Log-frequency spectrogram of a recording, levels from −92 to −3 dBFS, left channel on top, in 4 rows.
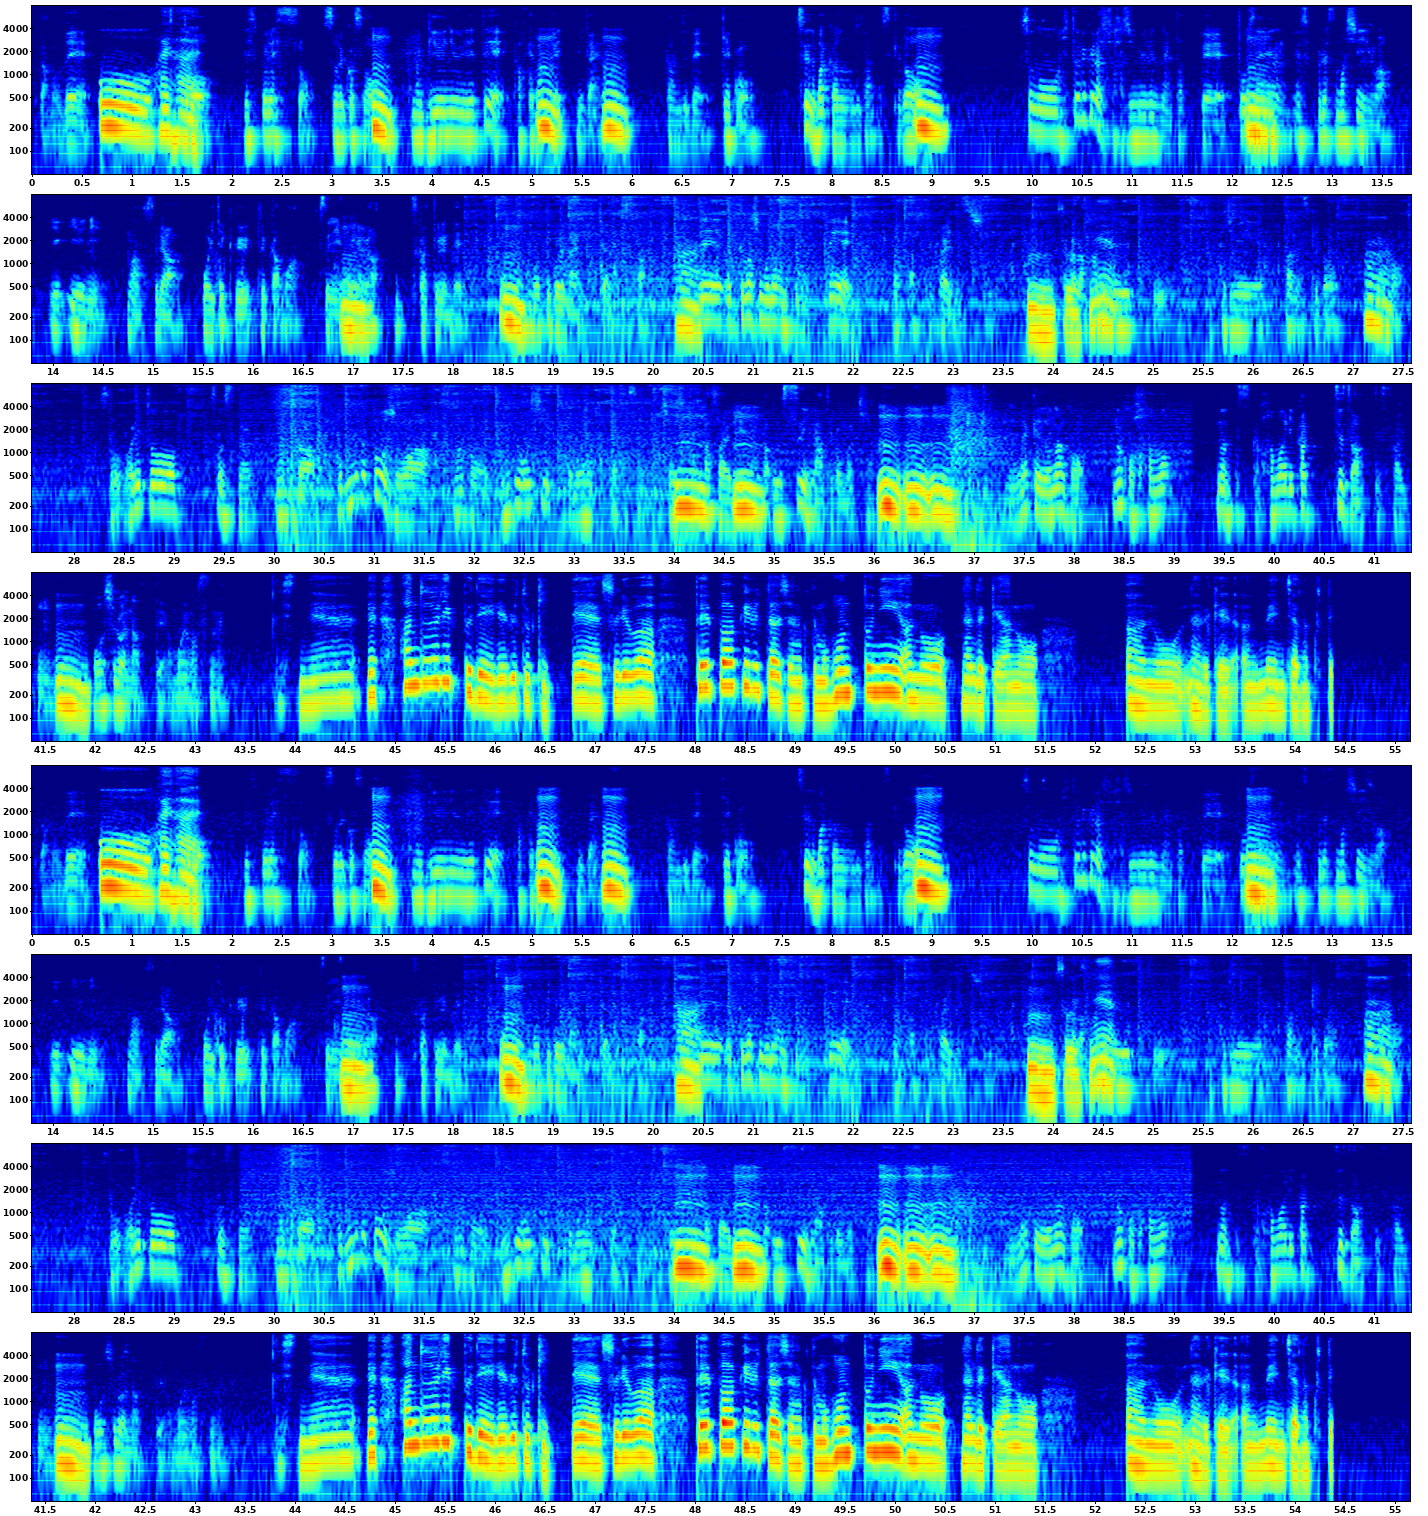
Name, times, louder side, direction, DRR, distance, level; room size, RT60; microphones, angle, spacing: voice 1, 0.0-0.6 1.4-1.8 2.1-3.5 3.8-5.8 6.3-7.3 7.7-8.9 9.9-13.6 14.0-18.2 18.7-20.0 20.4-22.1 22.4-23.5 24.1-25.3 25.7-26.9 27.2-27.5 28.4-29.1 29.4-36.2 37.3-39.1 39.4-41.6 42.0-43.3, left 3 dB, 60° left, 1.7 m, -50 dB
voice 2, 0.7-1.7 3.4-3.7 5.0-5.3 5.7-6.0 8.8-9.2 12.1-12.4 16.9-17.2 18.5-18.8 20.2-20.5 23.7-24.6 27.1-27.4 34.0-34.9 36.0-36.9 41.6-42.0 43.8-47.7 48.0-51.4 52.3-54.4, right 3 dB, 20° right, 0.3 m, -31 dB
sound 1, 18.0-34.4, left 2 dB, 10° left, 1.4 m, -59 dB
sound 2, 29.6-39.2, right 7 dB, 55° right, 4.5 m, -64 dB
Slam, 32.7-38.3, left 3 dB, 75° left, 1.6 m, -60 dB
head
